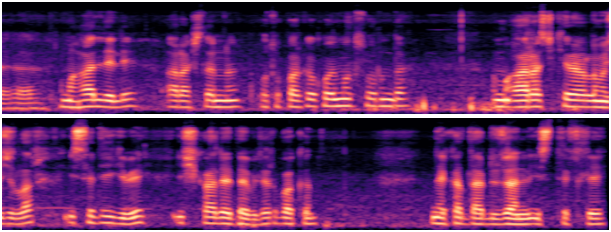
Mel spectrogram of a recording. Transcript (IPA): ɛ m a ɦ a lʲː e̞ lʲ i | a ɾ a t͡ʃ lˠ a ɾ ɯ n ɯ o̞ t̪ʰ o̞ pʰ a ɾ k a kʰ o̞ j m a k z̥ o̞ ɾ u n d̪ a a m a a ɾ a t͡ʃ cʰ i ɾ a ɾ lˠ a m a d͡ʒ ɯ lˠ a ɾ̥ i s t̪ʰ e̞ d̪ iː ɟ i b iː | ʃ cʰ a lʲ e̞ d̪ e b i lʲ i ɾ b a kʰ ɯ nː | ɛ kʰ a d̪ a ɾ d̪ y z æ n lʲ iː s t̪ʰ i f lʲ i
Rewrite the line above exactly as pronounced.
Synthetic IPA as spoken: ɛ m a ɦ a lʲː e̞ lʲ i | a ɾ a t͡ʃ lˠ a ɾ ɯ n ɯ o̞ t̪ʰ o̞ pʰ a ɾ k a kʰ o̞ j m a k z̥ o̞ ɾ u n d̪ a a m a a ɾ a t͡ʃ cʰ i ɾ a ɾ lˠ a m a d͡ʒ ɯ lˠ a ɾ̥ i s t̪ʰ e̞ d̪ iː ɟ i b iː | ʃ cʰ a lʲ e̞ d̪ e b i lʲ i ɾ b a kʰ ɯ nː | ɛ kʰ a d̪ a ɾ d̪ y z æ n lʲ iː s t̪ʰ i f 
